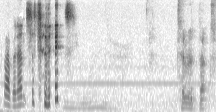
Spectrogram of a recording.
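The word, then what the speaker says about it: Pterrordax: Pterodax with a silent P.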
